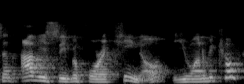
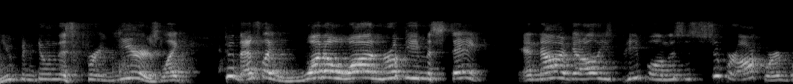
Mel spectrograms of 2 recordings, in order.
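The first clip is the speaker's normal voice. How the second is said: much higher, scolding self-mockery; mocking inner critic; 13 semitones higher, 4 dB louder than usual. Speaker voicing his inner critic after the hot mic, high and scolding. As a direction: scold yourself in a high nagging voice. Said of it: "imagine what my inner critic was saying".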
